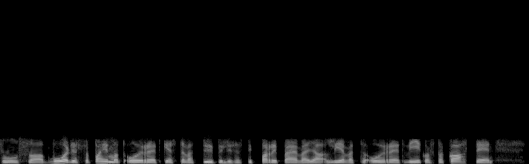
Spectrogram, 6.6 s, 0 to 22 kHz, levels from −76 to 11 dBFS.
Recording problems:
phone-call audio; poor line; nothing above 3 kHz

